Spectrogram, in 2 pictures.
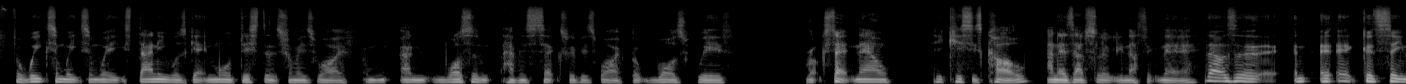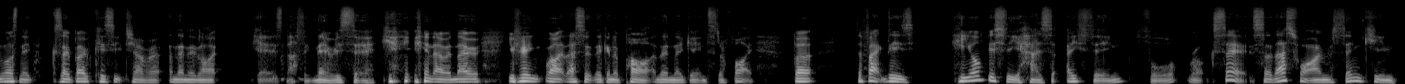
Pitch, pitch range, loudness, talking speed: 110 Hz, 100-130 Hz, -32 LUFS, 205 wpm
